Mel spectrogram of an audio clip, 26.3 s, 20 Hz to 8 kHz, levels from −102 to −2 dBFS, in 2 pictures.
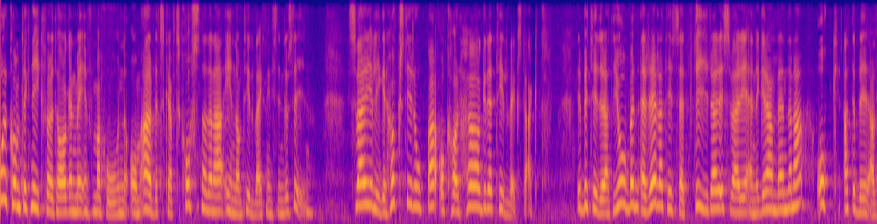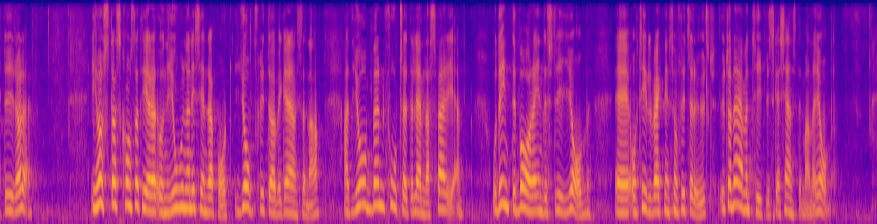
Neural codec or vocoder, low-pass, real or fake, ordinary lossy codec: codec, 16 kHz, 8 kbps, FunCodec, trained on LibriTTS, 25 frames a second; 7.2 kHz; fake; none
